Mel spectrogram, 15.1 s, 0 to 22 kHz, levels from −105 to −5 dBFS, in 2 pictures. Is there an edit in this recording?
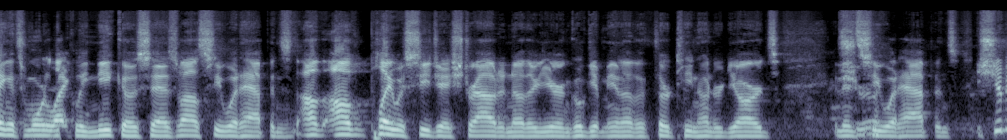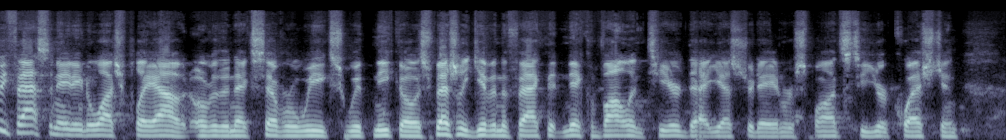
yes; 1 cut; at 7.3 s

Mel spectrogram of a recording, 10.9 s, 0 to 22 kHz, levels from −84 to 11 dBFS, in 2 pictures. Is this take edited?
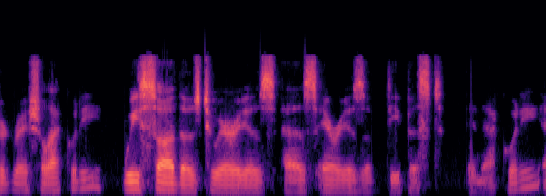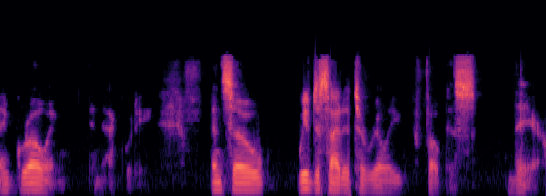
no; 0 cuts

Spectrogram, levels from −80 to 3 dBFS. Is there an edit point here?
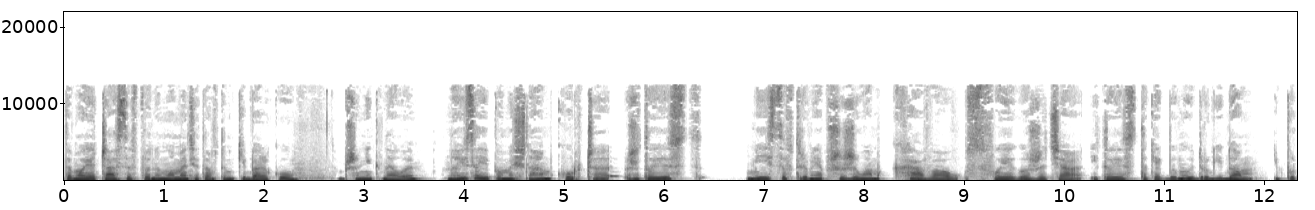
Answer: no; 0 cuts

